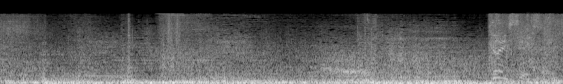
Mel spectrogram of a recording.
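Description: Spell blasts in Hogwarts Legacy on PS5, loud booming bursts and whooshes layered over a dense, constant game soundscape, with a few sharper hits standing out.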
